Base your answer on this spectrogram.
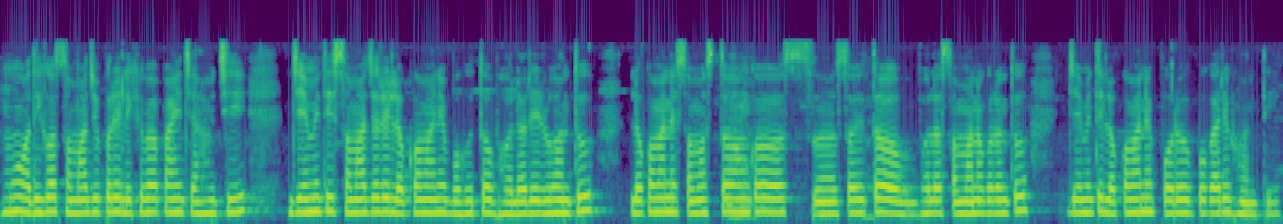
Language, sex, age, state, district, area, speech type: Odia, female, 18-30, Odisha, Boudh, rural, spontaneous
